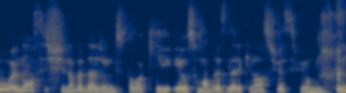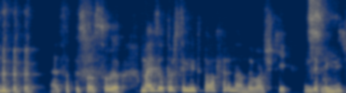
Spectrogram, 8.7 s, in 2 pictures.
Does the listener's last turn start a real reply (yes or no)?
no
